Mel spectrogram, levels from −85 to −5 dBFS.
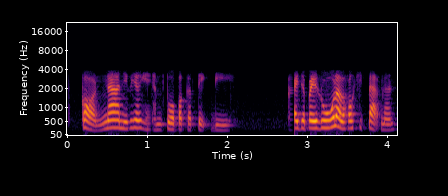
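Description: At 1.0 s and 2.78 s, packet loss with pitch repetition fills 40 ms and 60 ms gaps with a looped pitch period. The first is a brief buzzy hold rather than a silent dropout, while the second fades into silence before the speech returns with a short cross-fade.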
